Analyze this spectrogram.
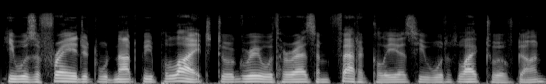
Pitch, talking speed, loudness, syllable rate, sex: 115 Hz, 230 wpm, -20 LUFS, 5.4 syllables/s, male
